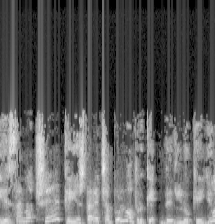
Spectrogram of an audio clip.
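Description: A woman's dark, mellow, somewhat breathy voice sits at a fairly high pitch with lively intonation. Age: 40s. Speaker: parenting educator and former radio journalist. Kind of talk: casual live-stream interview.

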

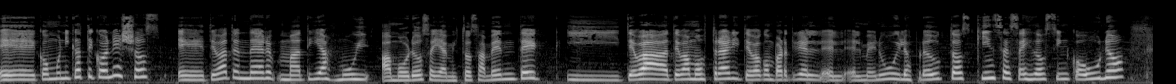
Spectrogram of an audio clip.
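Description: This is an ordinary speaking voice with ordinary pitch variation. It moves at a fairly slow pace with hardly any pauses. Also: woman, fairly high pitch for a woman. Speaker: radio host. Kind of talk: casual chat.

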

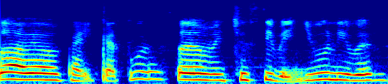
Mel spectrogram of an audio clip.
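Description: The speaker has a Mexican accent and a monotone, flat intonation. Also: woman. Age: 20s. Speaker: student radio host. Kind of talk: casual chat.

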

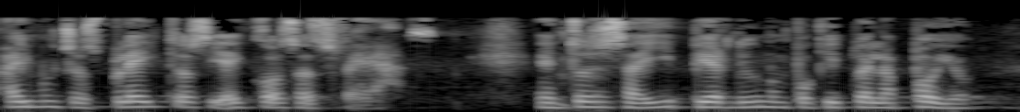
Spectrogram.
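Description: Her voice somewhat breathy, a woman speaks. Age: 70s. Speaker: pastor. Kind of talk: sermon.

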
